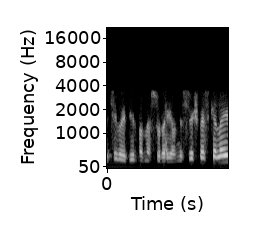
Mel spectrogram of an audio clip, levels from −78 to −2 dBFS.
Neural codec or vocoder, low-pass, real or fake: none; 3.6 kHz; real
